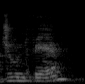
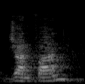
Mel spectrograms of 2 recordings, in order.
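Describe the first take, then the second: First: The first word sounds like 'June'. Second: The first word sounds like 'John'. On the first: The speaker calls it wrong. "it's not June" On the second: The speaker calls it right. "that's the correct pronunciation"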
